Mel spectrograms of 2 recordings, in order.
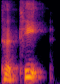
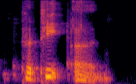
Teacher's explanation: you've got that glottal stop that kind of just sort of abruptly stops the whole word. Tati'. And then you say ud.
